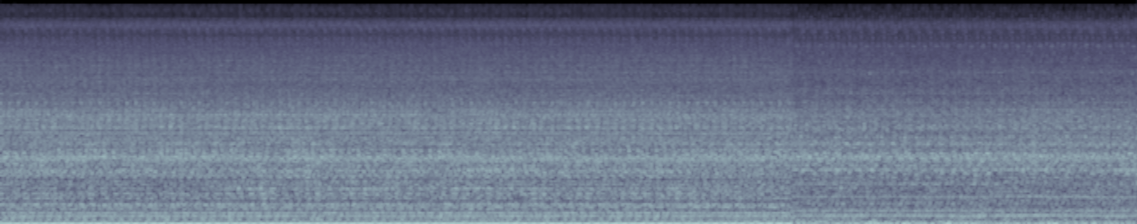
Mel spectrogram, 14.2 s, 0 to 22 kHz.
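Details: 2009 Toyota Highlander, 276,480 miles, steady even idle with no stumble or skipped beats; cylinder 2 misfire had been logged, and swapping the coils between cylinders 2 and 4 cleared it.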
